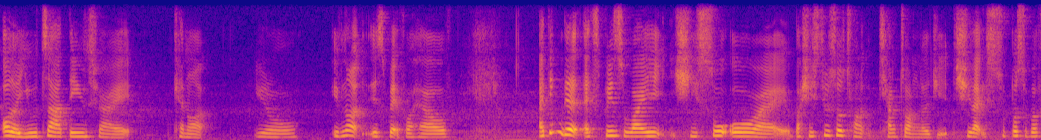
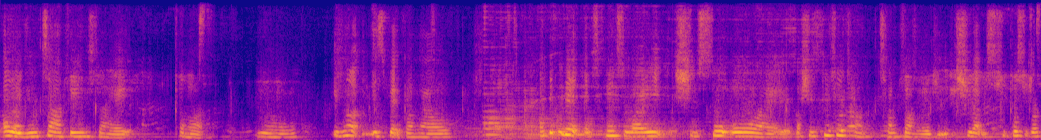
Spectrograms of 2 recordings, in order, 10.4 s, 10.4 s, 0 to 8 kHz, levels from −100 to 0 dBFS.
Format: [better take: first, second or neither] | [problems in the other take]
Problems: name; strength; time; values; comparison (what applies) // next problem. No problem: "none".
first | noise reduction (neural separator model SepFormer DNS4)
